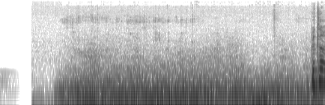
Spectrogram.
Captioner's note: wind blowing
